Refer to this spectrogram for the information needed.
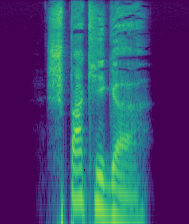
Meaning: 1. comparative degree of spackig 2. inflection of spackig: strong/mixed nominative masculine singular 3. inflection of spackig: strong genitive/dative feminine singular
- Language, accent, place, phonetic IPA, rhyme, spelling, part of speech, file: German, Germany, Berlin, [ˈʃpakɪɡɐ], -akɪɡɐ, spackiger, adjective, De-spackiger.ogg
